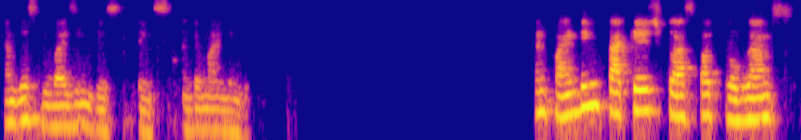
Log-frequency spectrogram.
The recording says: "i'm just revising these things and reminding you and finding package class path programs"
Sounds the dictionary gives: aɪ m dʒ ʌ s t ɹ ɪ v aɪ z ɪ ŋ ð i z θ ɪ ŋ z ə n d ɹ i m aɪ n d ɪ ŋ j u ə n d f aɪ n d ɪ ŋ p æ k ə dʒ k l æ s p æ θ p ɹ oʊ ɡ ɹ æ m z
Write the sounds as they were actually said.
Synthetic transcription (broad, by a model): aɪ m dʒ ʌ s t ɹ ɪ v aɪ z ɪ ŋ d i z t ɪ ŋ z ə n d ɹ i m aɪ n d ɪ ŋ j u ə n d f aɪ n d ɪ ŋ p æ k ə dʒ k l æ s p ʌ p ɹ oʊ ɡ ɹ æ m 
